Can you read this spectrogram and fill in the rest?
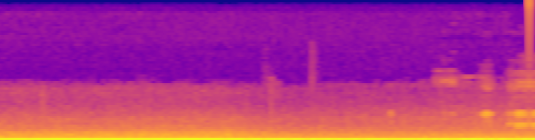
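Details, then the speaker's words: Nissan Sentra while driving: a steady low humming from the rear under road noise, getting louder the faster the car goes; worn rear wheel bearing, fixed by replacing the hub assembly. "hear it the back just that loud humming just run it gets louder and louder the faster you go"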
